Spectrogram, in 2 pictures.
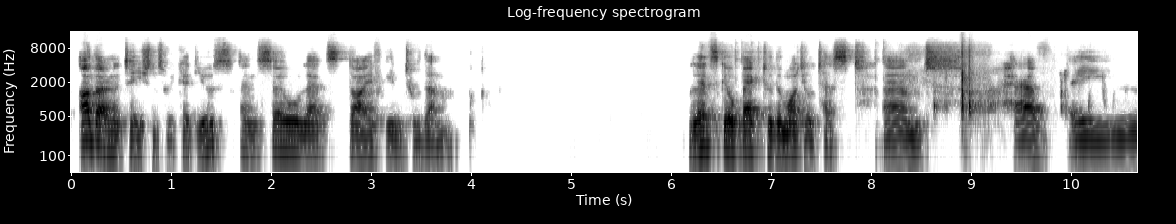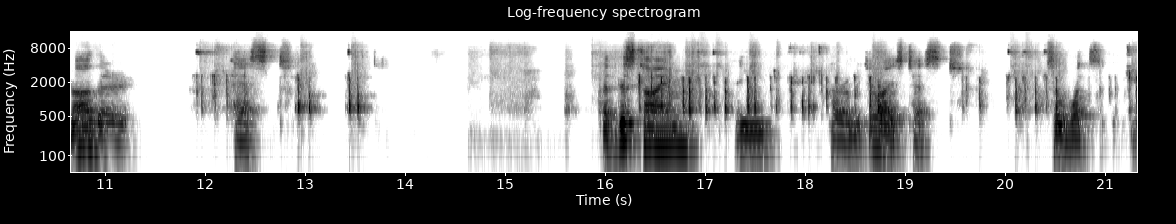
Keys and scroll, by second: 12.8 Return, 18.6 Return.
